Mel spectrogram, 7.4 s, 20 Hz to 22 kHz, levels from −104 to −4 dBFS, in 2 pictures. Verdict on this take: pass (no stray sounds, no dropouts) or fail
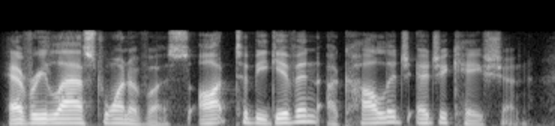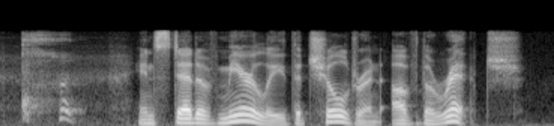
fail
